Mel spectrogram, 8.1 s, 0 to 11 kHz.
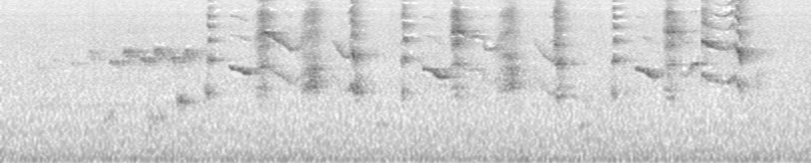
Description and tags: bali starling03
Another song from a Bali Starling. Recorded with a Zoom H2.
aviary, bird, birds, exotic, field-recording, starling, tropical, zoo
